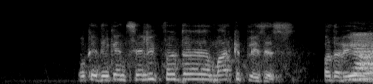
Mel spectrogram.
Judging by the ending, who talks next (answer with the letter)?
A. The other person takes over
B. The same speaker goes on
A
